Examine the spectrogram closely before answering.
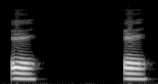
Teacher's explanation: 发音的位置靠后，也就是舌头使劲往后缩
